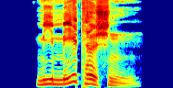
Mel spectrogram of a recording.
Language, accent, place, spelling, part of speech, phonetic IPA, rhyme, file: German, Germany, Berlin, mimetischen, adjective, [miˈmeːtɪʃn̩], -eːtɪʃn̩, De-mimetischen.ogg
- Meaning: inflection of mimetisch: 1. strong genitive masculine/neuter singular 2. weak/mixed genitive/dative all-gender singular 3. strong/weak/mixed accusative masculine singular 4. strong dative plural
